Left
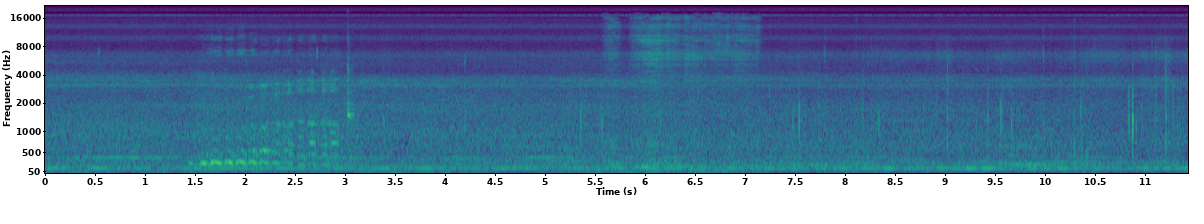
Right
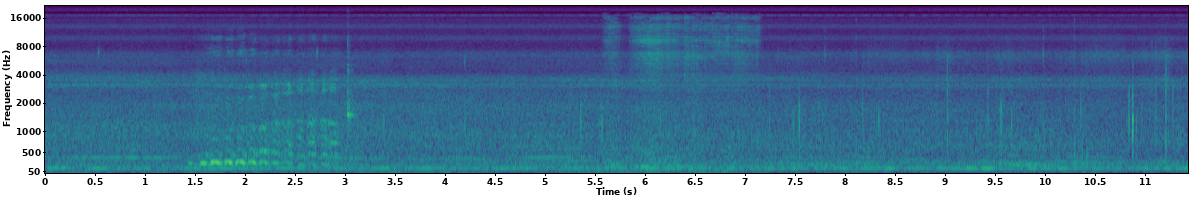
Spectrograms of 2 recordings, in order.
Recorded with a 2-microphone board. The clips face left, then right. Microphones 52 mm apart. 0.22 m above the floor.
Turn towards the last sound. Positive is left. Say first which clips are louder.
# even
turn(degrees=-65)  # may be behind; listen again after turning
